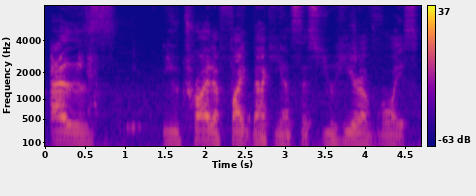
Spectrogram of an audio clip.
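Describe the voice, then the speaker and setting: A man narrating a horror tabletop game as game master, halting and dramatic, repeating phrases for effect. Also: medium pitch, fairly even intonation, bright, forceful tone, slight background noise.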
